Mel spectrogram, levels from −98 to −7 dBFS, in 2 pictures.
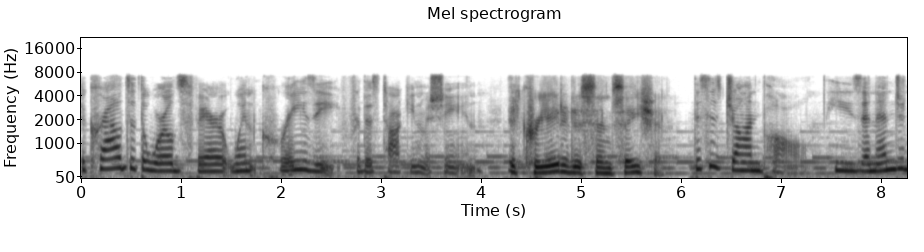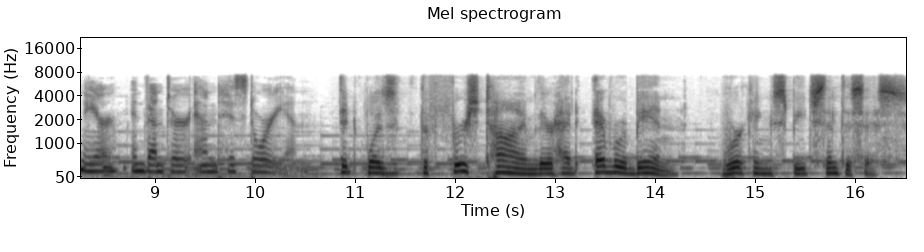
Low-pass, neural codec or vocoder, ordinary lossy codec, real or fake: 7.2 kHz; none; Opus, 64 kbps; real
